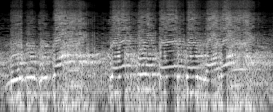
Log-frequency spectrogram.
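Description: A man's voice amplified through a handheld microphone, speaking or calling out to a crowd, with background noise beneath it.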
